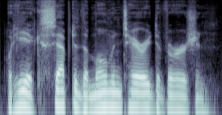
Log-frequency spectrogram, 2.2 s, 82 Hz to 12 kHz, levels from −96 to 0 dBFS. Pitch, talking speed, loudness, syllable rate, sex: 100 Hz, 160 wpm, -16 LUFS, 6.5 syllables/s, male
